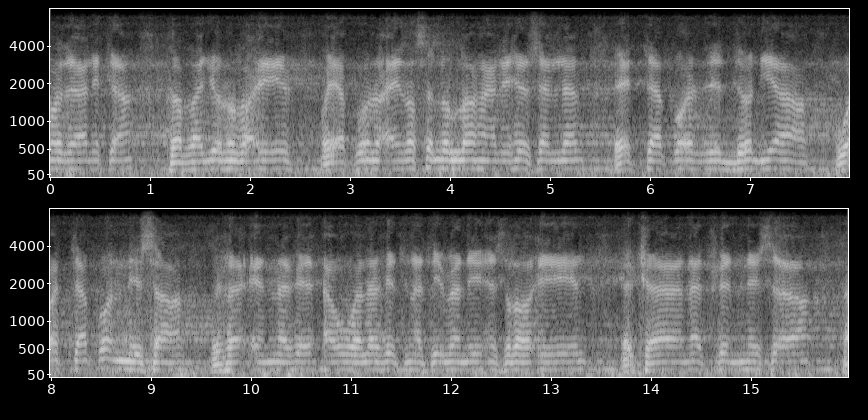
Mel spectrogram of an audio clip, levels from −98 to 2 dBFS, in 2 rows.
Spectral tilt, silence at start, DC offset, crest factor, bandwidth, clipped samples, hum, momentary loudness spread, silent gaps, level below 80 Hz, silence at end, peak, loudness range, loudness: -6.5 dB/octave; 0 s; under 0.1%; 18 dB; 7.2 kHz; under 0.1%; none; 5 LU; none; -40 dBFS; 0 s; -6 dBFS; 2 LU; -24 LUFS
